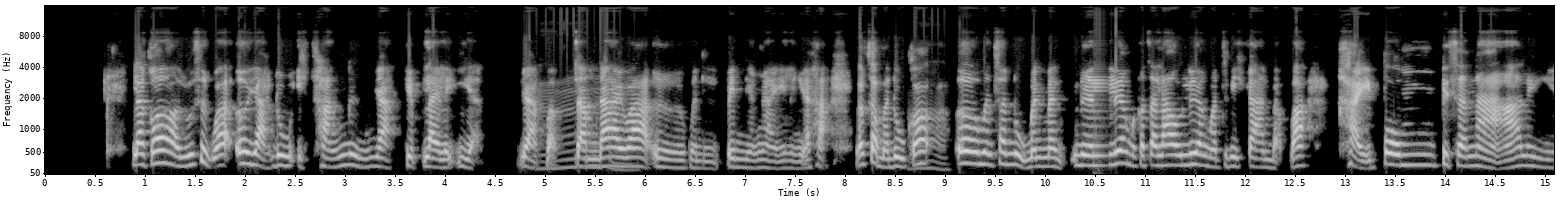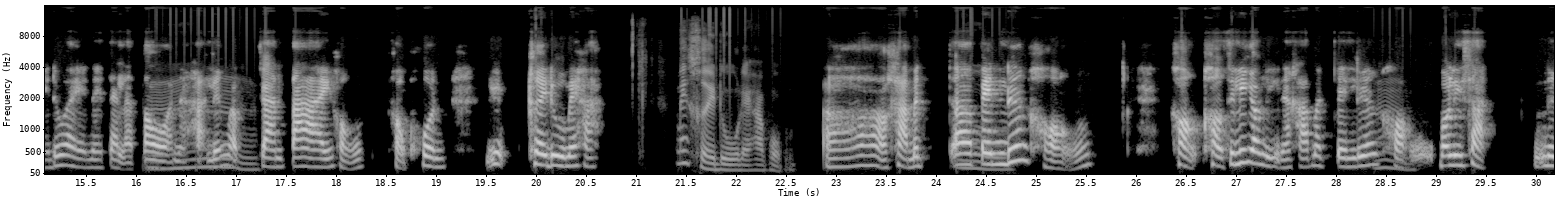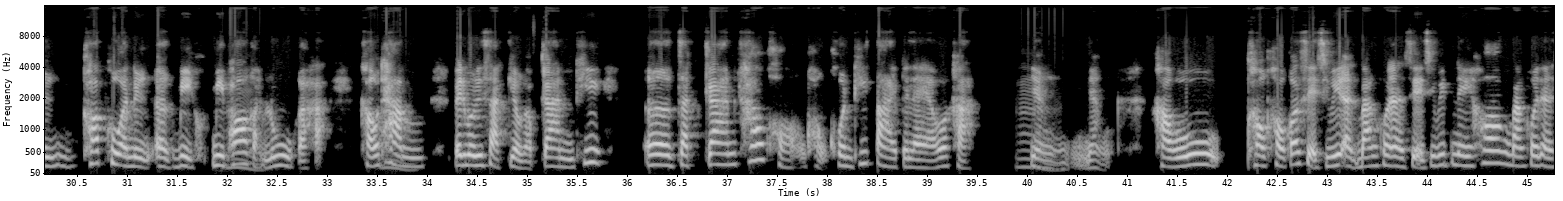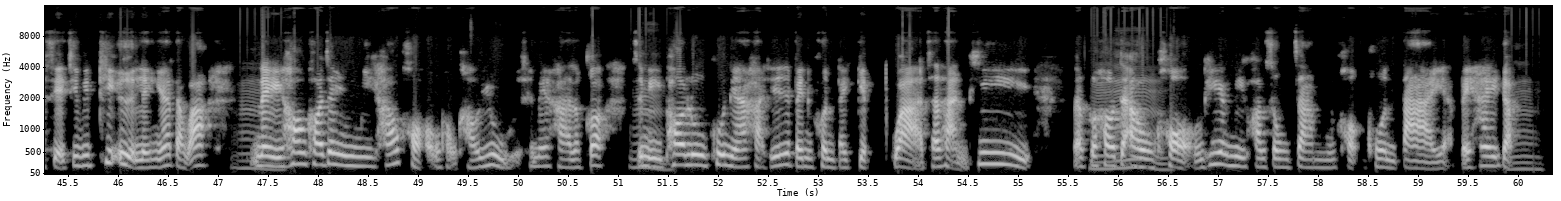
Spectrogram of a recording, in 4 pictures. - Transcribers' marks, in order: tapping; distorted speech; other background noise
- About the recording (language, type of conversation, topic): Thai, unstructured, กิจกรรมใดที่คุณคิดว่าช่วยลดความเครียดได้ดีที่สุด?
